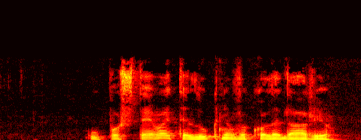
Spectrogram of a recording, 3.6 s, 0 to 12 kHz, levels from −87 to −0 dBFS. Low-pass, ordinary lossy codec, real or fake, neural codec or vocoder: 7.2 kHz; Opus, 64 kbps; real; none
